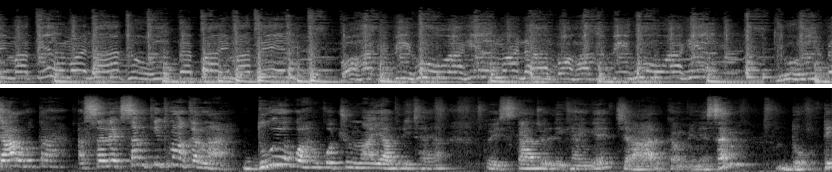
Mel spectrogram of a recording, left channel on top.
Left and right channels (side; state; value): both; different; correlation -0.01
